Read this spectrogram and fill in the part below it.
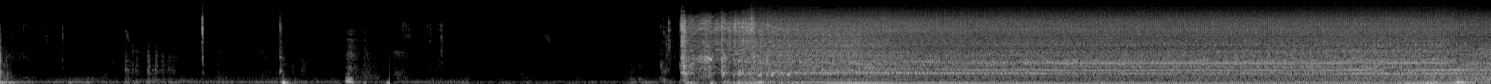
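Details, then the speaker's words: Chevy Trax/Cruze after temporary fix of a misfiring coil connection taped with electrical tape: a few clicks, starter catches, engine settles into a steady, even idle, no stumble; before it was jerking, now normal. "sounds perfect it is running good again before that motor was jerking all over"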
